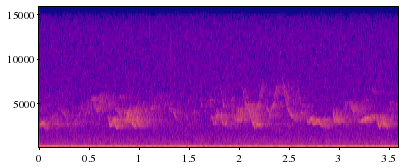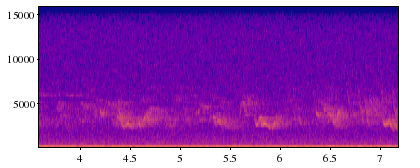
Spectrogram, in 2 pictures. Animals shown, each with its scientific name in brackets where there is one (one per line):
Red-eyed Vireo (Vireo olivaceus)
Ovenbird (Seiurus aurocapilla)
Chestnut-sided Warbler (Setophaga pensylvanica)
